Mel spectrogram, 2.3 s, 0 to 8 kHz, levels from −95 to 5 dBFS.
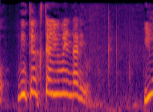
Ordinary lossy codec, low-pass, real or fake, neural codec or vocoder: none; 7.2 kHz; fake; codec, 16 kHz, 2 kbps, FreqCodec, larger model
